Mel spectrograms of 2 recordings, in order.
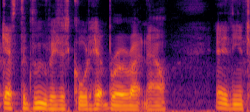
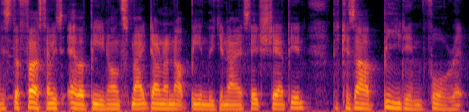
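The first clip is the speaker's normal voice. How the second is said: ordinary delivery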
